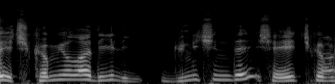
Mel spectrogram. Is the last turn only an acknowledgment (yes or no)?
yes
